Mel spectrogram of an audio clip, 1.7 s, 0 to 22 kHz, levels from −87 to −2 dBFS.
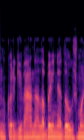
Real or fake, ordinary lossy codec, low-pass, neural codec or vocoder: real; Opus, 16 kbps; 7.2 kHz; none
